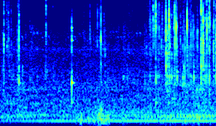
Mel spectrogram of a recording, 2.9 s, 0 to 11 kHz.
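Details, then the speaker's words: Electric ATV motor controller for a 2000W brushless motor on a 48V battery, after it popped during a range test: light irregular ticks, then sharp clicky rattling when shaken; something newly loose inside. "hear that yeah there's something in there now that's loose that wasn't before so that means uh i'm gonna take this apart"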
